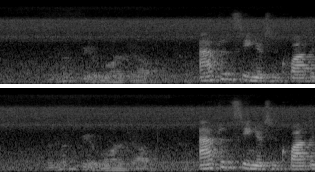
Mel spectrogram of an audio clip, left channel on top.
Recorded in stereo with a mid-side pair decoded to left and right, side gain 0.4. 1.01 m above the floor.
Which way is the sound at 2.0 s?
35° right.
